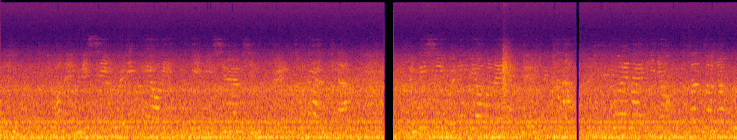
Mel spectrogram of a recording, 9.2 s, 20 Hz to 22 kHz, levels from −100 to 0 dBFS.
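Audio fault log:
4.80 s and 7.20 s, block of digital silence: the audio drops to silence for 120 ms, then 40 ms, likely as output samples went unfilled. Unlike a fade or level dip, the cut is instant and dead silent.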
